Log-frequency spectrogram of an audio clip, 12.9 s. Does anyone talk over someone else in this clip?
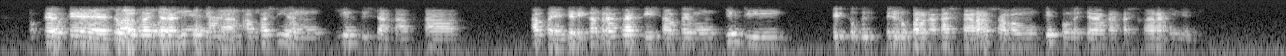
Yes, from 1.0 s

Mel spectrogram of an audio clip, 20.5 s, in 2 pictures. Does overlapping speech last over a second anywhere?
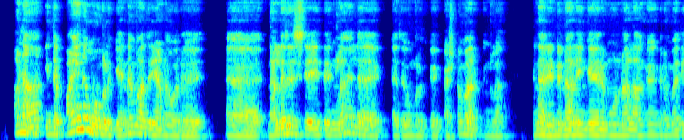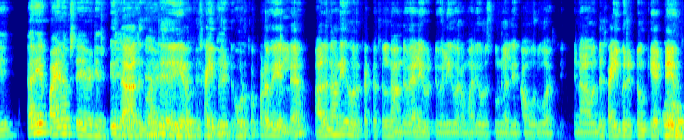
Yes, from 11.9 s

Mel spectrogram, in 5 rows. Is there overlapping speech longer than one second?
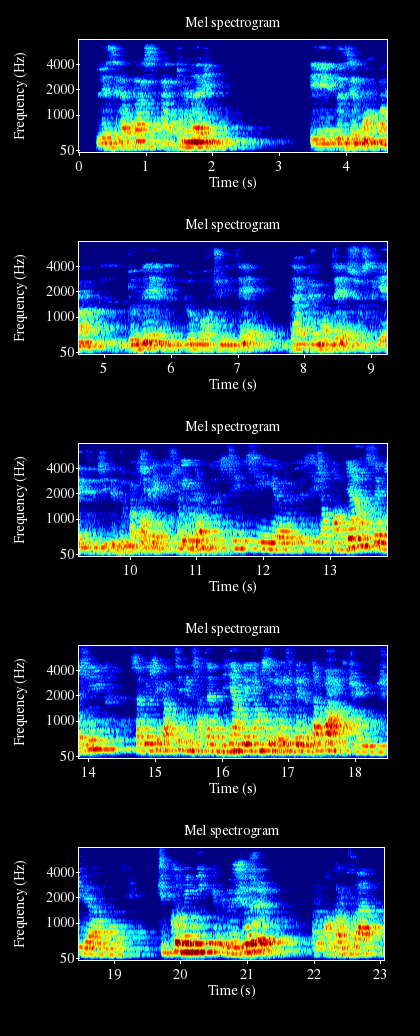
No

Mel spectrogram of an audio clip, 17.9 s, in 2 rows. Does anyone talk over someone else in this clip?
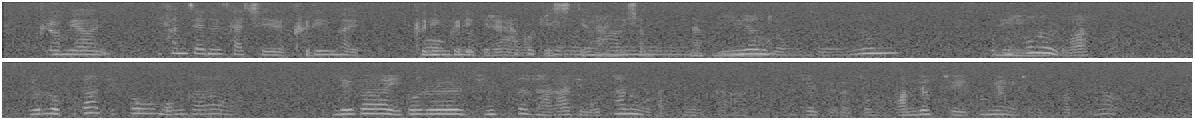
Yes, from 3.2 s

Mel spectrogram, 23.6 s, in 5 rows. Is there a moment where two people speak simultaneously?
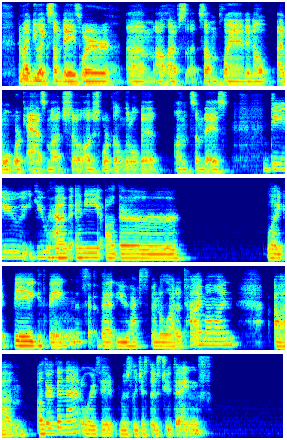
No

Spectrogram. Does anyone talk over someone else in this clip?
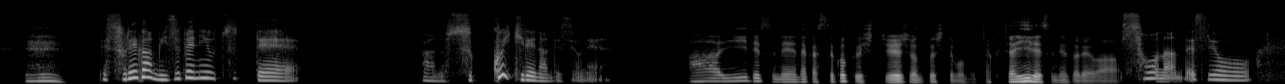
No

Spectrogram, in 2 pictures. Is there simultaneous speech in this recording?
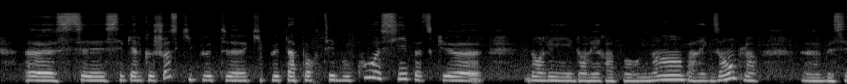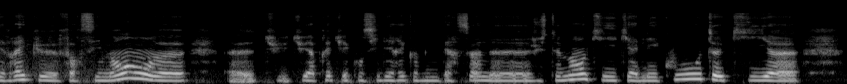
No

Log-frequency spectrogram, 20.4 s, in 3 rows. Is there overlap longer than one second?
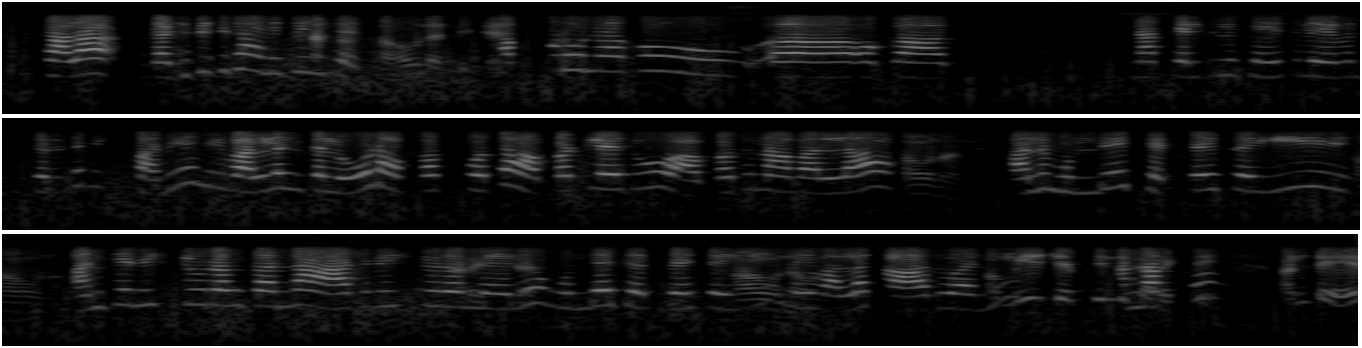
No

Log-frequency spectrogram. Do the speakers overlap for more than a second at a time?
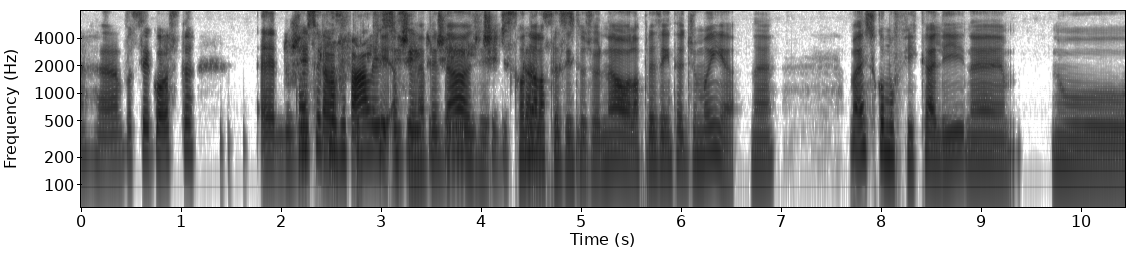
Yes, from 2.2 s

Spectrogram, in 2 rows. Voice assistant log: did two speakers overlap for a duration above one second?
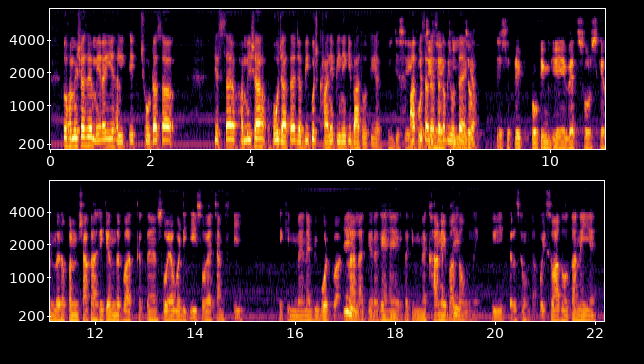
Yes, from 7.2 s

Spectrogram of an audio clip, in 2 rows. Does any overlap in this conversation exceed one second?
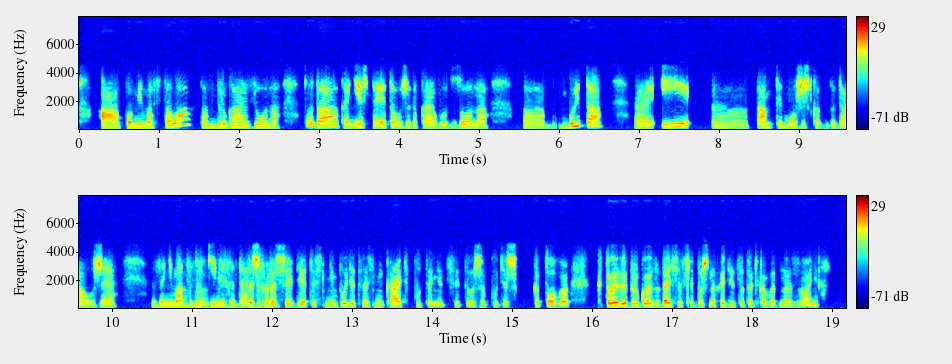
Yes, from 10.8 s

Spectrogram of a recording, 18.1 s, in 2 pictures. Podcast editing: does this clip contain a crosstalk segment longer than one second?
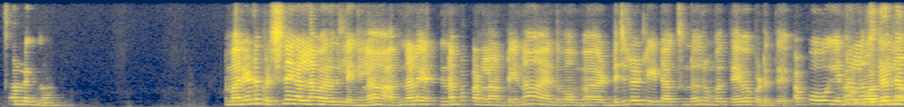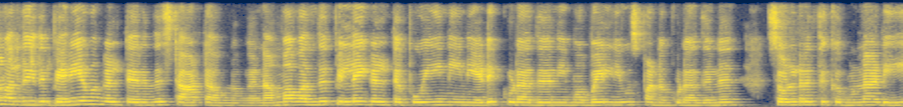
Yes, from 8.4 s

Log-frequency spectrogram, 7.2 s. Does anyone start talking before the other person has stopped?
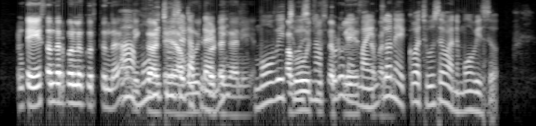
Yes, from 1.7 s

